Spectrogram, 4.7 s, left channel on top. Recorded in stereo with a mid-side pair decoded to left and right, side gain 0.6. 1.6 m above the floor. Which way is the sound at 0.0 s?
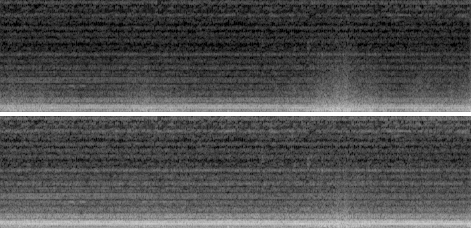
50° right.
